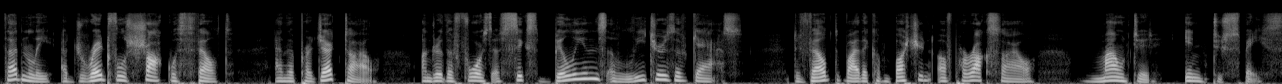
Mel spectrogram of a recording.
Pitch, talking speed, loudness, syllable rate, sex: 160 Hz, 130 wpm, -21 LUFS, 4.7 syllables/s, female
